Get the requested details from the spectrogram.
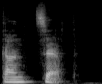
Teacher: In English we say concert, like a s, but in Russian it's ts. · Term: this ц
